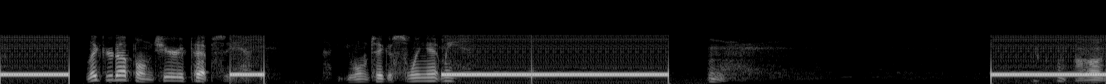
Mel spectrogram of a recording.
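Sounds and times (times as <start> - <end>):
outgoing phone call ringback tone ringing unanswered: 0.0 - 0.7, 2.3 - 2.7, 4.4 - 6.7, 9.9 - 11.0
speech: 0.9 - 2.5, 3.5 - 4.8, 7.1 - 7.4.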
